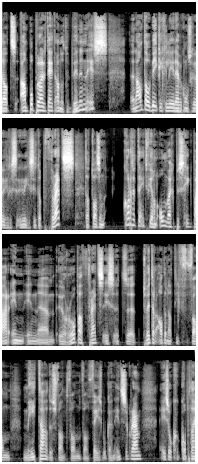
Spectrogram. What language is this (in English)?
Dutch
